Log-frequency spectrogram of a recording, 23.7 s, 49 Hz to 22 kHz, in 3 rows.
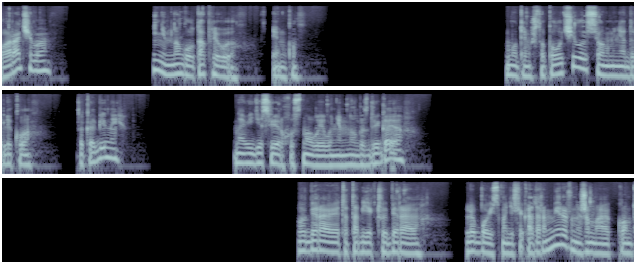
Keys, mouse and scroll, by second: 1.4 click, 1.9 g, 4.1 click, 5.1 middle click, 5.8-6.4 scroll down 1, 6.4 middle click, 10.1 KP_7, 11.3-11.7 scroll up 1, 11.8 shift+middle click, 13.6 g, 13.6 middle click, 14.4 click, 14.5 middle click, 15.2-15.5 scroll down 2, 15.4 middle click, 17.2 g, 17.3 x, 17.8 click, 18.3 g, 18.3 z, 18.6 click, 18.9 click, 19.0 middle click, 20.6 shift+click.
